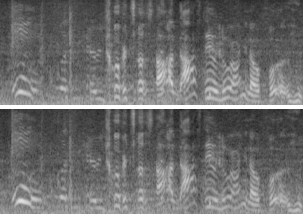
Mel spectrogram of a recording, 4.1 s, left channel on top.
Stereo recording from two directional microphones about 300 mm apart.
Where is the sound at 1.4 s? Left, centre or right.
Centre.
